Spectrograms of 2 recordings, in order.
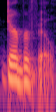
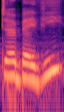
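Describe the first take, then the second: First: The name is pronounced with English sounds. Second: The name is pronounced with French sounds. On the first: The speaker calls it wrong. "in the English way, they say d'Urberville, which is so boring sounding to me" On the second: The speaker calls it right. "I say it in the French way"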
